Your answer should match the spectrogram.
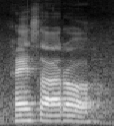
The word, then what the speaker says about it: Kaisarah: Laili Munazah Maxwell Muhammad Andri Pratama Muhammad Habibi apa ini? Ca atau ka? Cara bacanya Kaisarah.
